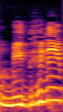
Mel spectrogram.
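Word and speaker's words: Michaung: अगला आता है चक्रवात मिडिली, इसको मिथिली भी आप देख सकते हैं, इसका कहीं कहीं प्रोनाउंसिएशन मिथिली भी मिला है।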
